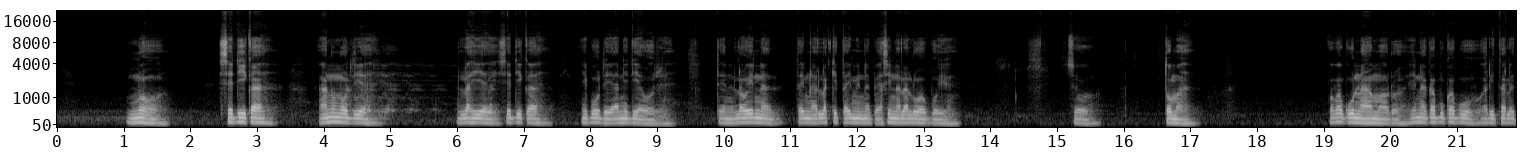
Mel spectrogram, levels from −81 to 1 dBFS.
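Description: From 4.11 to 6.72 s the speech picks up a feedback echo between two devices: a second device in the room is replaying this microphone's signal, which is captured again, and neither echo canceller removes the other's output. Each sound returns at a steady interval of around 0.3 s, thinner and ringier, peaking about 16 dB below the speech. That fixed spacing separates it from room reverberation, which smears continuously rather than repeating.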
